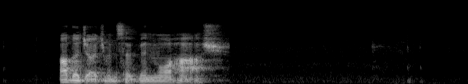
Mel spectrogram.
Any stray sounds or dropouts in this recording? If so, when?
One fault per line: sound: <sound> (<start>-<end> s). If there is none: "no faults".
no faults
